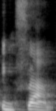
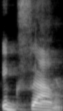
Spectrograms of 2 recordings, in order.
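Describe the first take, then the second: The two takes are said the same way.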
